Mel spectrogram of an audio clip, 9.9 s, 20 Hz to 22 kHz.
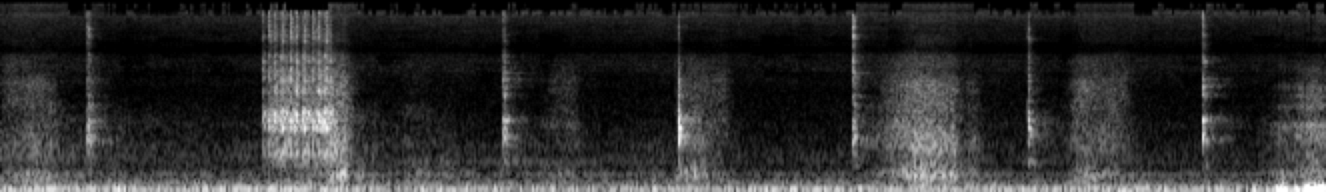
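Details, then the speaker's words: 2004 Ford 6.0L Powerstroke diesel with rough running, scanner injector self-test: sharp evenly spaced clicks about every 1.25 s over faint hum, skipping number two, so that injector is electrically dead; no code was set for it. "we are missing number two I thought I heard it"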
